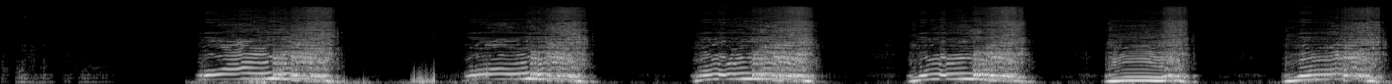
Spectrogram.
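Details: African lion roaring in Africa: a series of deep, drawn-out moaning roars, each about a second long with a rising then falling pitch, repeated roughly every two seconds with short silent gaps between them.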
